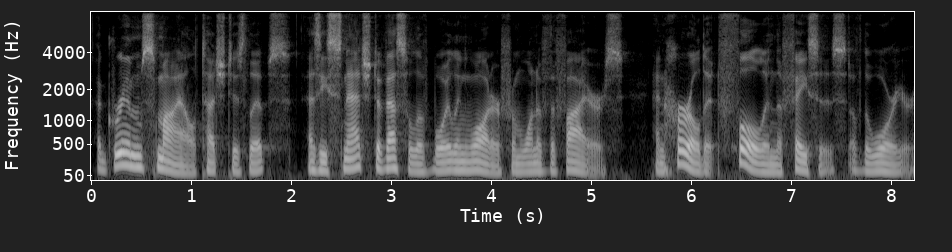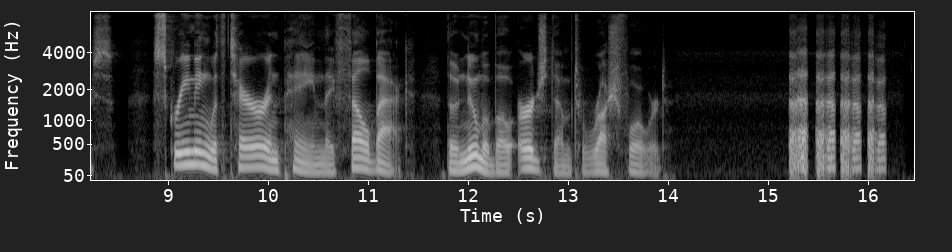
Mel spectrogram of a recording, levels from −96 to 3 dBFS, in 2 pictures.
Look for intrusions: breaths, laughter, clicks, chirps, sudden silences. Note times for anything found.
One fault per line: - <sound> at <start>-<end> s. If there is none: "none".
- laugh at 15.2-16.2 s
